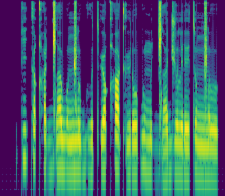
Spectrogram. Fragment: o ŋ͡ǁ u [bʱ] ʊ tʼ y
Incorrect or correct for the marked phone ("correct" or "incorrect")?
correct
